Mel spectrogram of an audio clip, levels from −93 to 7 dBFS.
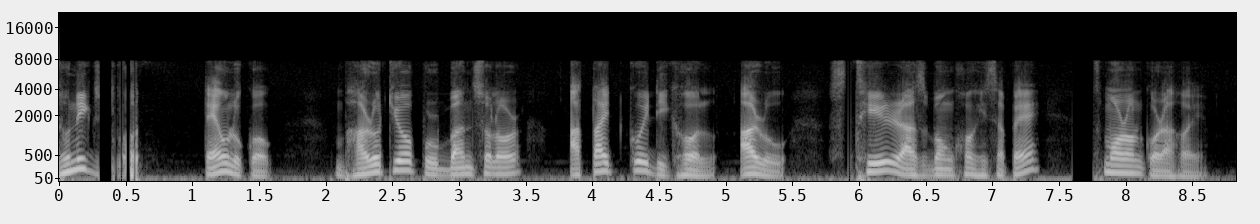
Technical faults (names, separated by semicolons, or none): packet loss on an ADPCM call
